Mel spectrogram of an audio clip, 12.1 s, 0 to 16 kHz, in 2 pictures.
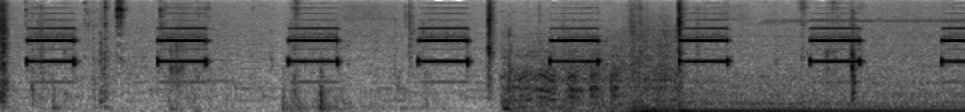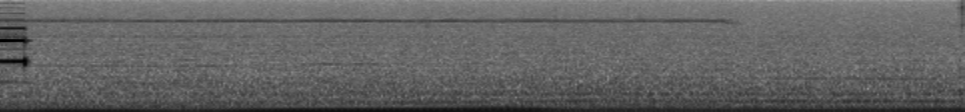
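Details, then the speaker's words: BMW Z4 after replacing the intake tube/boot, first start: door chimes, then the engine starts, blips and settles into a steady, even idle. The earlier turbo-like whistling on acceleration is gone and it sounds normal. "to run absolutely fine everything sounds well and watch when I accelerate [Music] you don't hear that noise anymore that turbo noise that whistling it sounds normal which is perfect"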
